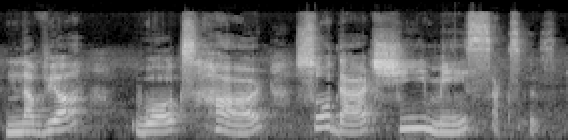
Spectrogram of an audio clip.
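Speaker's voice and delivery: Navya set apart after a pause, then works hard so that she may success drawn out slowly; patient teacher dictating an example to the class; slow deliberate reading. Shown as a demonstration. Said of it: "teacher repeats the example slowly".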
